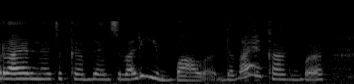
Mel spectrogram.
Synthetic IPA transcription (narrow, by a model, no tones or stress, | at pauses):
ɾavʲɪlʲnəɛt̪ɐkɐblʲæt̪ʲzvalʲiɪbɑlˠə̰d̪ɐvajkaɡ̚bɨ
